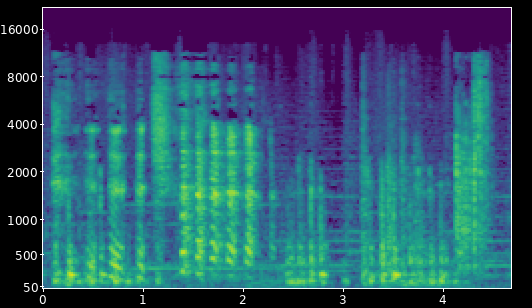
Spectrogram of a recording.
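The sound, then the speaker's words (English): A twenty-sided die rattles and clatters across a tabletop in a quick burst of hard clicks, while people chuckle and laugh over it. “Did somebody roll some dice? It was a D20 dice from Dungeons & Dragons”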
